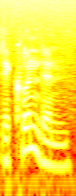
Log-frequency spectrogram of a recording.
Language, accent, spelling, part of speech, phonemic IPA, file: German, Germany, Sekunden, noun, /zeˈkʊndn̩/, De-Sekunden.ogg
- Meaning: 1. plural of Sekunde (“second”) 2. plural of Sekunda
